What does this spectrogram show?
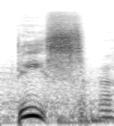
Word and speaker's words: Dix: And his last name, or the D stands for Dix, pronounced D-I-X, but it's actually Dice for the 10th grandson.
